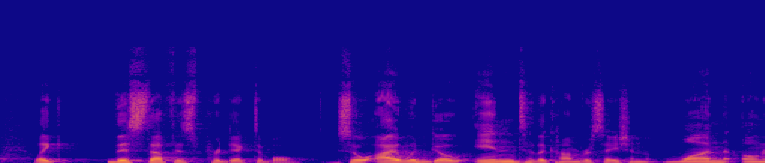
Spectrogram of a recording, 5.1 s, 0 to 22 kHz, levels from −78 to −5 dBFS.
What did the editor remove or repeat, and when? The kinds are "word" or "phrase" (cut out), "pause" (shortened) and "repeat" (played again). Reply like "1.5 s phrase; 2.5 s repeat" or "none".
2.1 s pause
